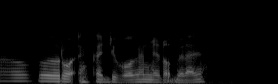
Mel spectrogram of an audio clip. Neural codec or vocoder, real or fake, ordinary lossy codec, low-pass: codec, 16 kHz, about 1 kbps, DyCAST, with the encoder's durations; fake; none; 7.2 kHz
